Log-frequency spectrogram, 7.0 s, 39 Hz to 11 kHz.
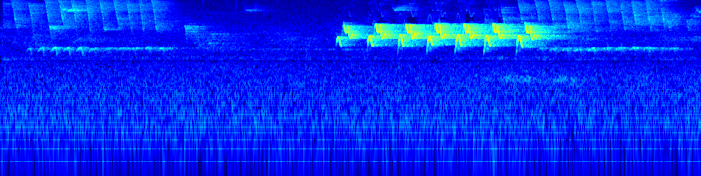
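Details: Kentucky Warbler male in the understory at Land Between the Lakes, Kentucky, cold drizzly breezy morning, filmed on a Canon 7D: another bird's thin high song first, then a loud run of about seven rolling churring phrases, a faint steady tone behind.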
